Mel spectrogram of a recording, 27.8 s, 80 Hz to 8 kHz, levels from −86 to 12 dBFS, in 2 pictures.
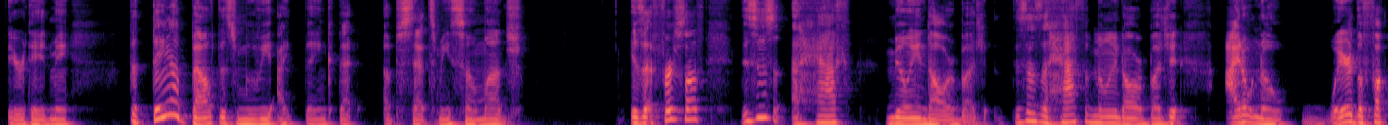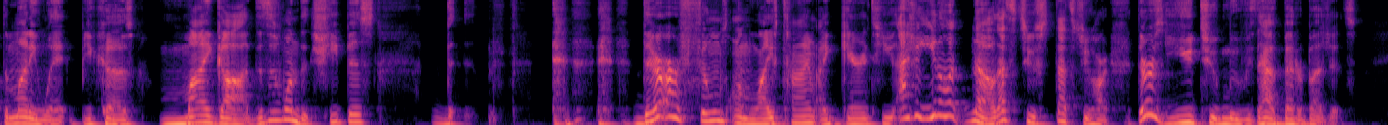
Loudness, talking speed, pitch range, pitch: -22 LUFS, 165 wpm, 120-155 Hz, 130 Hz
